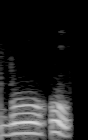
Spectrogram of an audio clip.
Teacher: بو واو مدہ ہے اور ہو سنگل حرکت ہے، ان کو ایک جیسا نہیں پڑھنا، بو ہو نہیں ہو سکتا، یہ بو ہو.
